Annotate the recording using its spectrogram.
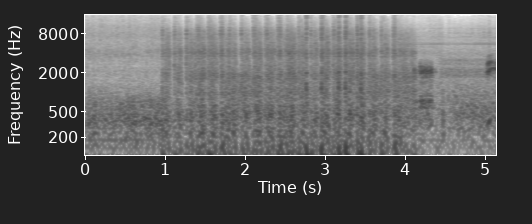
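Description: Aircraft machine guns rattle in rapid bursts.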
